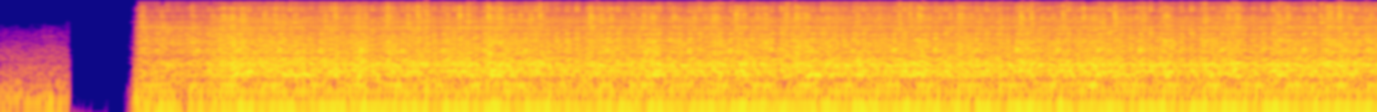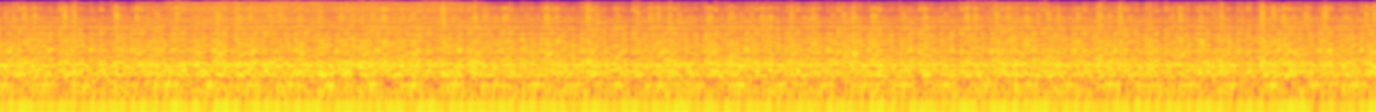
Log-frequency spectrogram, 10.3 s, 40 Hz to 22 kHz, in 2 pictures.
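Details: VW 1.6 TDI (Touran/Golf/Polo) diesel at idle: fast, uneven chatter and light whirring over the diesel clatter from the accessory belt tensioner pulley.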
